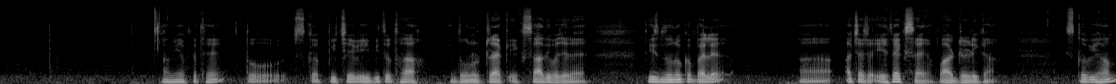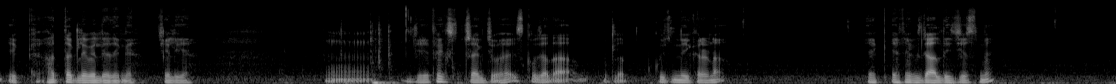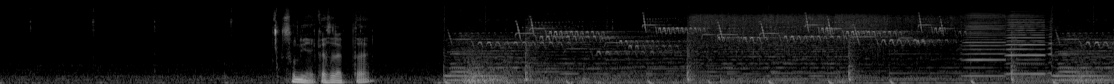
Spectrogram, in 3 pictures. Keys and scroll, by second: 14.8 ctrl+=, 26.7 space.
